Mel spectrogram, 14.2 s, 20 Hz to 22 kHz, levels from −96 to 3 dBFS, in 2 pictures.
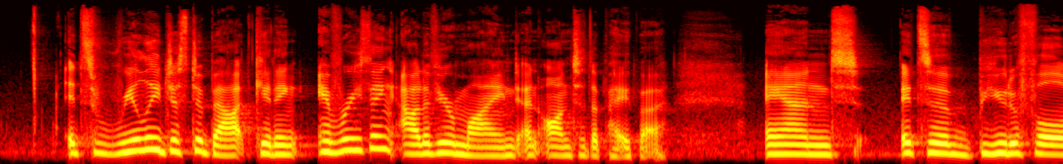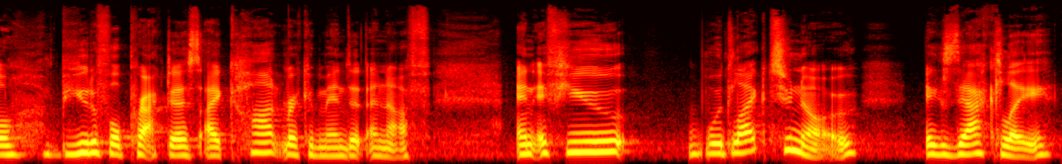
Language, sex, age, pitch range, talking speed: English, female, 20-39, 170-215 Hz, 140 wpm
